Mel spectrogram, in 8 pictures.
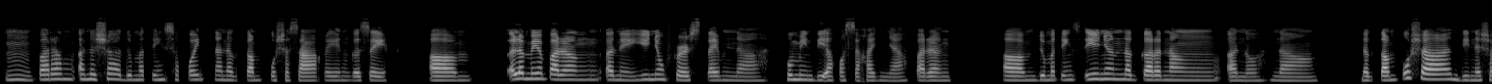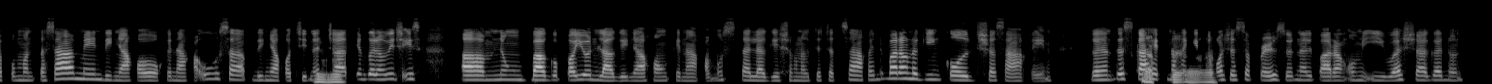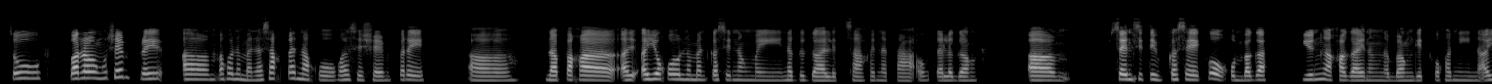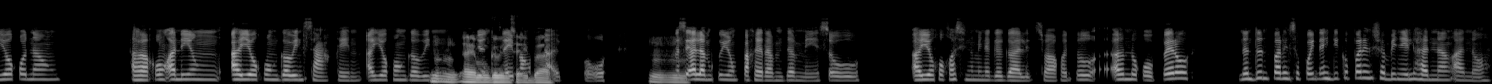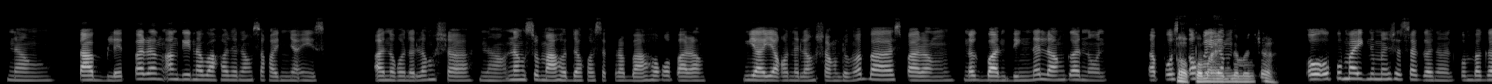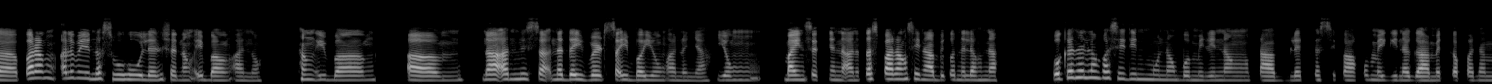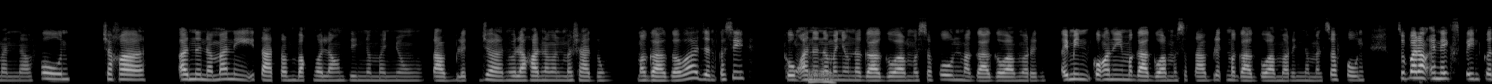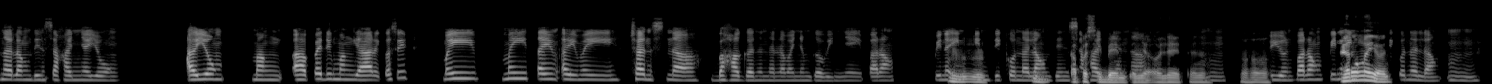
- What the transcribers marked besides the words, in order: tapping; unintelligible speech; scoff; other background noise
- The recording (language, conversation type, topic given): Filipino, podcast, Paano mo natutunang tumanggi nang maayos?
